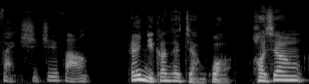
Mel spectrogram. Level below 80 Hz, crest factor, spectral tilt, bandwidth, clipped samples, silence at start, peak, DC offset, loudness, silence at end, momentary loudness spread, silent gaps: -62 dBFS; 18 dB; -6 dB/octave; 16.5 kHz; under 0.1%; 0 s; -8 dBFS; under 0.1%; -26 LUFS; 0.05 s; 17 LU; 0.91-1.27 s, 2.36-2.50 s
